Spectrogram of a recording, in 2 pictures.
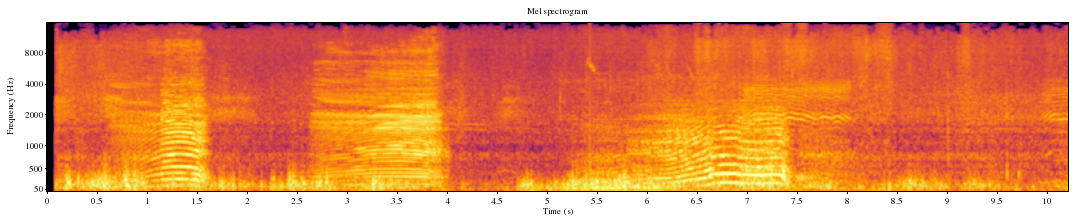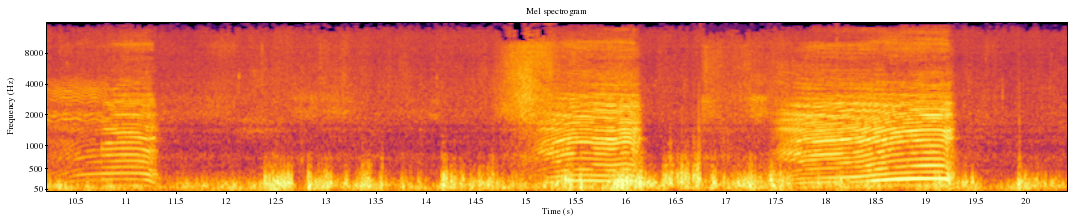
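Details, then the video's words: Cows mooing repeatedly, several drawn-out harmonic moos with rising then falling pitch, one about every three to four seconds, over a steady rumbling background noise. "Âm thanh con bò || Sound and picture of the Cows"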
